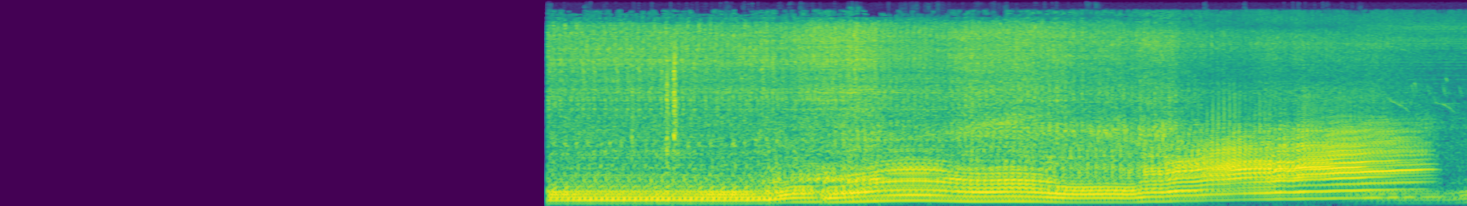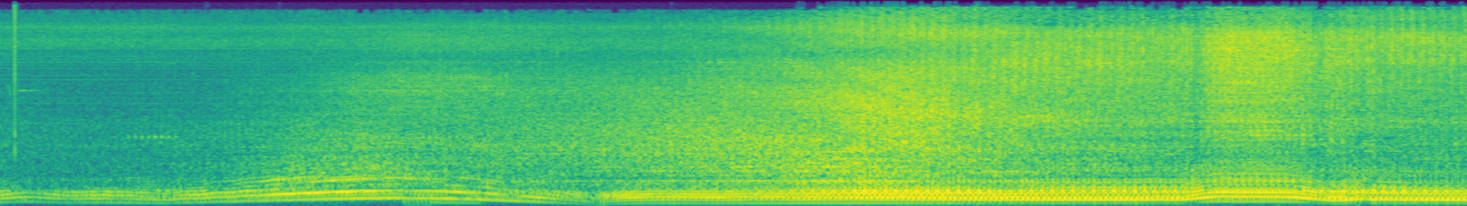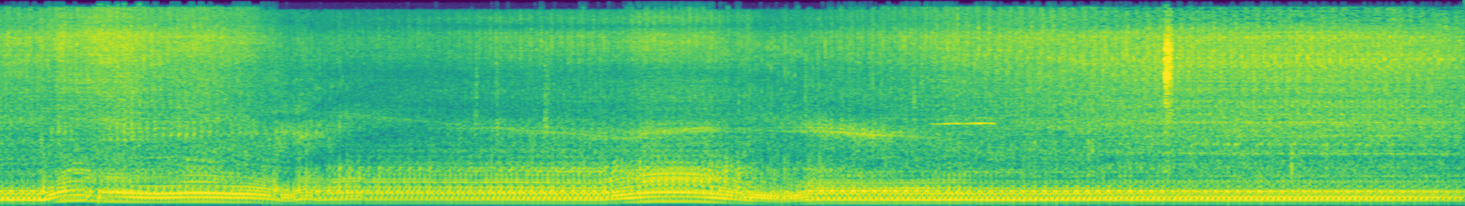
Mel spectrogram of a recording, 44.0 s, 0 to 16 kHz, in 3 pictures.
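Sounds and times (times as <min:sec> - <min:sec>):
engine idling and revving: 0:05.5 - 0:43.9
engine knock: 0:39.3 - 0:43.9.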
